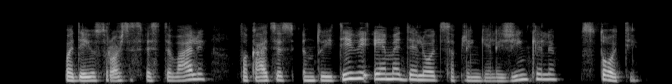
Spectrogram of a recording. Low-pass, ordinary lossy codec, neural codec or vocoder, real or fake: 7.2 kHz; AAC, 48 kbps; none; real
